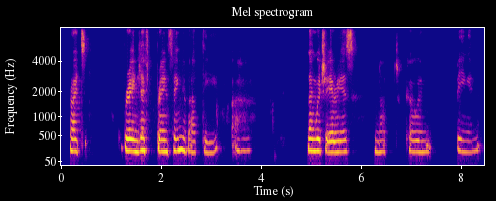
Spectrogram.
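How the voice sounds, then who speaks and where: Somewhat breathy, with a Finnish accent, the speaker goes at a very slow pace with long, frequent pauses and fairly even intonation. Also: woman, fairly high pitch for a woman. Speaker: art lecturer. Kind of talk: lecture. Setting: online lecture with screen share. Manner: halting with pauses.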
